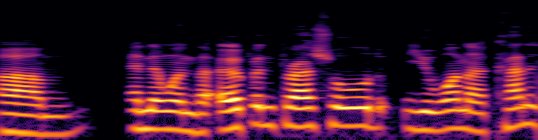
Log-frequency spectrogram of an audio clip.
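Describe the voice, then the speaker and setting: A man's intonation stays monotone and flat as he talks at a fairly quick pace. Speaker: streamer giving a tech tutorial. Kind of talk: tutorial. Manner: loud; many fillers, casual.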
